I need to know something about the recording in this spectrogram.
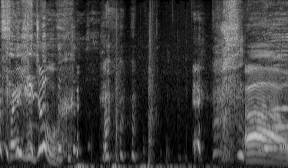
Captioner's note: laughter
